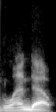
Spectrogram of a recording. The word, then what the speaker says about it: Landau: Please welcome Mr. Dave Landau.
